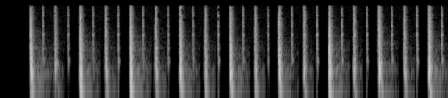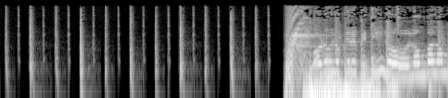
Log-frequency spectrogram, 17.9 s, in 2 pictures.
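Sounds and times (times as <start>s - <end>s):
clock ticking: 0.6s - 14.4s.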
